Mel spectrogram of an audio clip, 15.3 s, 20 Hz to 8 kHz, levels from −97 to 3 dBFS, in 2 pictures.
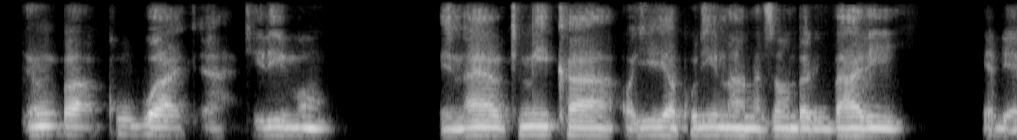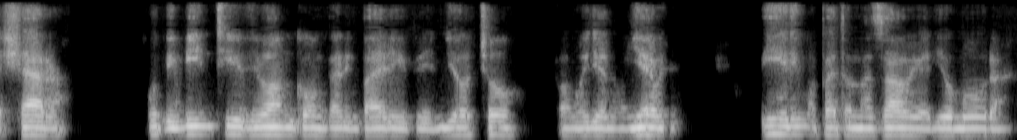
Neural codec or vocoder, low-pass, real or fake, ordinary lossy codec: codec, 16 kHz, 1.1 kbps, Voila-Tokenizer; 7.2 kHz; fake; MP3, 64 kbps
